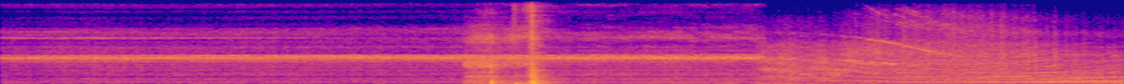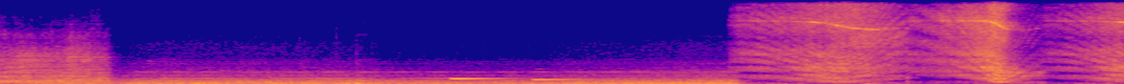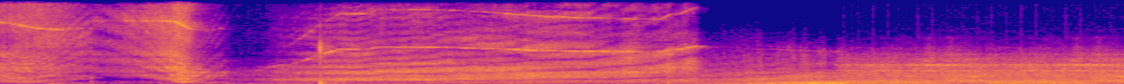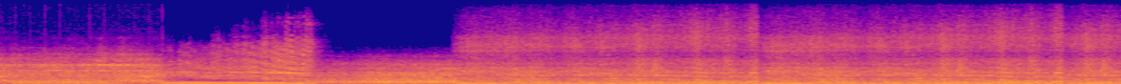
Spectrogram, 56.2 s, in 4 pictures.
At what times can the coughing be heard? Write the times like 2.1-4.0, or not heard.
5.8-6.7.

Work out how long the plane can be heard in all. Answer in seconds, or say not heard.
56 s.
